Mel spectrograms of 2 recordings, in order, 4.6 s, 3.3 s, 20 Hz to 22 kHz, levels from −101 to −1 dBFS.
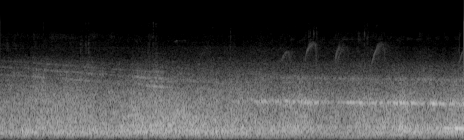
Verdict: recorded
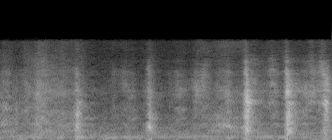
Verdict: remade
